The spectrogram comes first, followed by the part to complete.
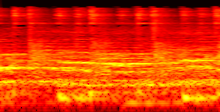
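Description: A group of devotees singing a devotional bhajan together, with percussion and hand clapping keeping a steady beat.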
